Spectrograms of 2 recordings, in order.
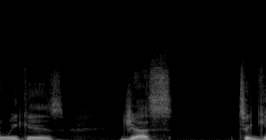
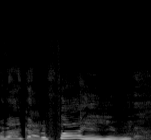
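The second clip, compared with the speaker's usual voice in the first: put-on, very high, near-tearful, almost crying voice; 10 semitones higher than usual. Retelling being fired after talk in an elevator, imitating Gwen almost crying. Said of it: "Gwen was all sad, almost crying".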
